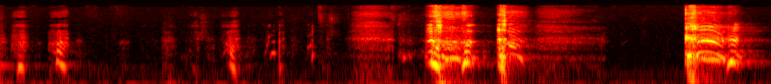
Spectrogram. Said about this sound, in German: Oh Gott, ich darf nicht lachen, dann muss ich husten.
